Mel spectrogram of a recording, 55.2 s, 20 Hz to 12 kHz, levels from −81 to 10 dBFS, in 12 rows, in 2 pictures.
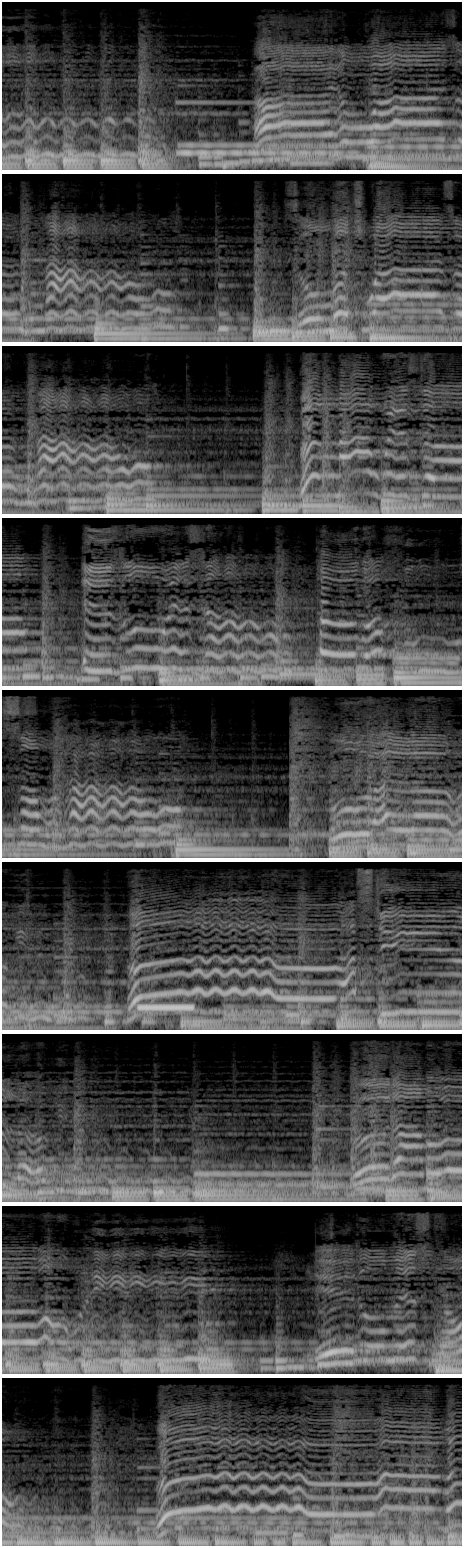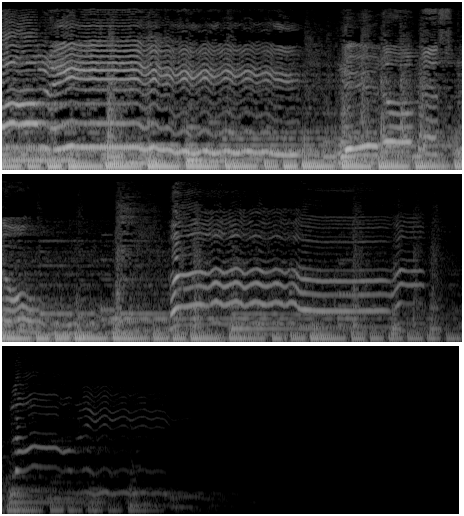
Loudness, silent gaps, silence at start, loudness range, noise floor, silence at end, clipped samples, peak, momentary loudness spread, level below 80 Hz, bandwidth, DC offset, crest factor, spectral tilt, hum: -22 LUFS; none; 0 s; 7 LU; -82 dBFS; 4.25 s; under 0.1%; -6 dBFS; 11 LU; -38 dBFS; 11 kHz; under 0.1%; 16 dB; -6.5 dB/octave; none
